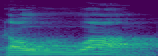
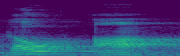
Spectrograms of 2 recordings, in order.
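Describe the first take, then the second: First: A 'v' sound links the two vowels. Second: The two vowels meet with no 'v' sound. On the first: The speaker calls it wrong. "ये गलत है" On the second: The speaker calls it right. "कौवा नहीं, कौ आ"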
